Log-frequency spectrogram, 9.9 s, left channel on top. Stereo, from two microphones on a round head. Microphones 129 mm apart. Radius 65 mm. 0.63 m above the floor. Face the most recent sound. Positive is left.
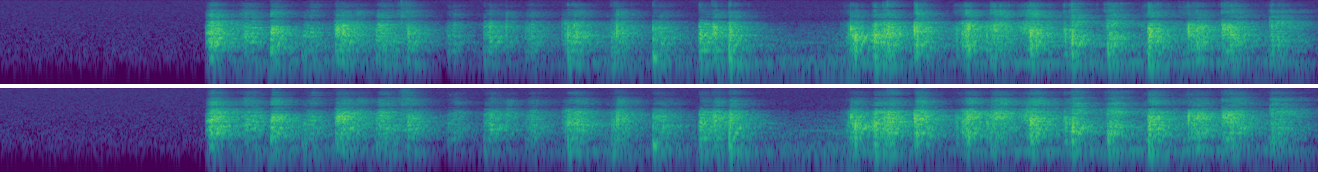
turn(degrees=30)  # may be behind; listen again after turning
